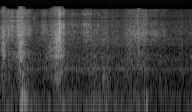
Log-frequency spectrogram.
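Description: A foot stomps down hard on an unused vibrator, a free gift with a purchase from AdamEve.com, three heavy thuds spaced unevenly over two seconds, each with a brief crunchy rattle, with no talking.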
